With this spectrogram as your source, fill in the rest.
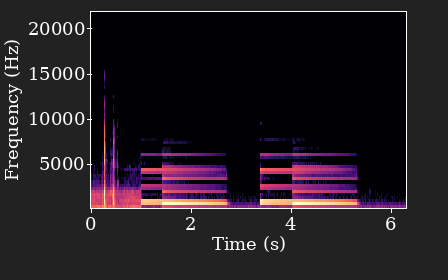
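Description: A doorbell chimes two tones, twice.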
